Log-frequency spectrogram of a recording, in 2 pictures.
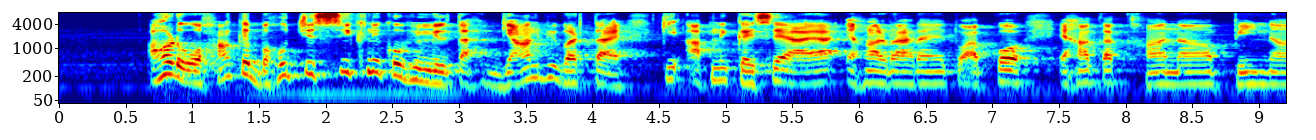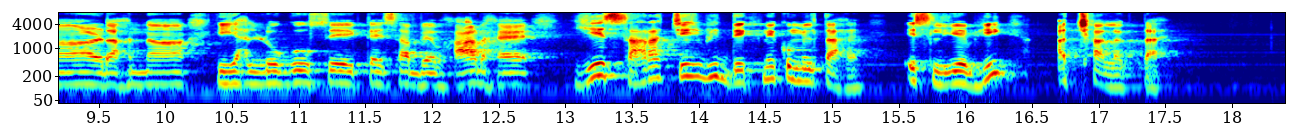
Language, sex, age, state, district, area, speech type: Hindi, male, 30-45, Bihar, Begusarai, rural, spontaneous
